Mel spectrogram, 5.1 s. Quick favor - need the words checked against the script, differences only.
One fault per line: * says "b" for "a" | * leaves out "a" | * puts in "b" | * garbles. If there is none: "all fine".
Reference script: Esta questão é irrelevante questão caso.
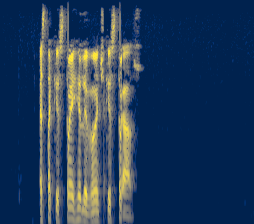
all fine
